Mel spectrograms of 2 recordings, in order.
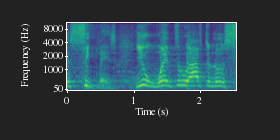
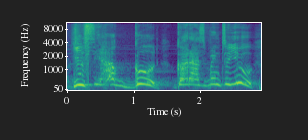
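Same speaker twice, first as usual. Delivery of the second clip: higher, louder preaching with each line hammered home; full-force preaching; 5 semitones higher, 4 dB louder than usual. Acted. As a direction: preach it like a rallying cry, building. Preaching builds, shout at God.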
